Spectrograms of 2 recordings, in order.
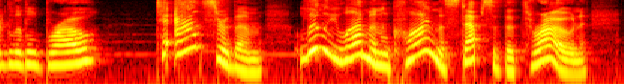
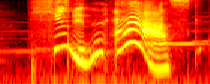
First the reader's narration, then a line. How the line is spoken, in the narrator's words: laughed the princess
